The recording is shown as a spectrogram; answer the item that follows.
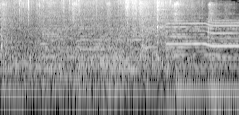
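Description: Quiet background music fading in, with held notes coming up near the end.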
